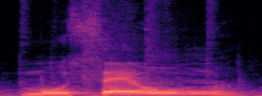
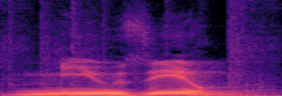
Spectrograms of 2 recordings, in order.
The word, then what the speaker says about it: museum: He escuchado estudiantes que dicen museum o algo así y realmente no está correcto. La pronunciación de esta palabra es mu. Museum. A museum.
